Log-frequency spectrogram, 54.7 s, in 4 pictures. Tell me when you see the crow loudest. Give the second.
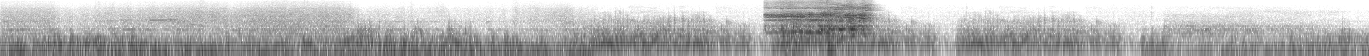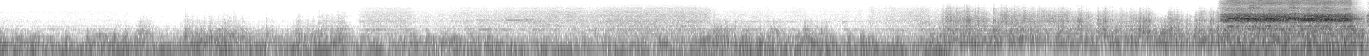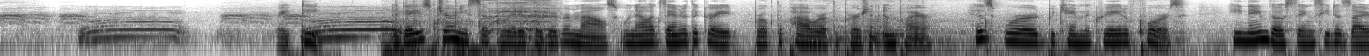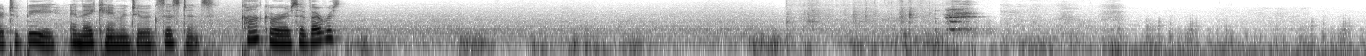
31 s.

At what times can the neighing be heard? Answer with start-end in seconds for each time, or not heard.
7.6-8.8, 31.1-33.0, 48.9-50.8.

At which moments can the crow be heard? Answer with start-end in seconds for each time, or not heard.
25.9-31.4.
